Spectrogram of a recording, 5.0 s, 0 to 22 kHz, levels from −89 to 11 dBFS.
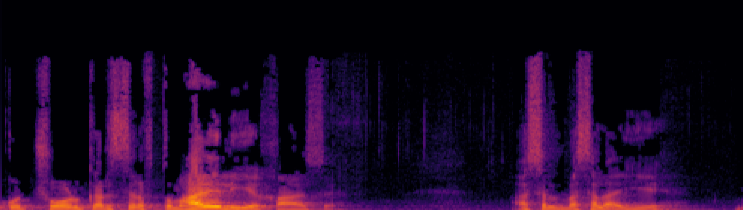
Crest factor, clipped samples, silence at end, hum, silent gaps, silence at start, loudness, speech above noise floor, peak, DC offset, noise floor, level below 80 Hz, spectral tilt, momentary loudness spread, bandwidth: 22 dB; under 0.1%; 0.55 s; none; none; 0 s; -21 LUFS; 40 dB; 0 dBFS; under 0.1%; -62 dBFS; -50 dBFS; -5.5 dB/octave; 20 LU; 16.5 kHz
